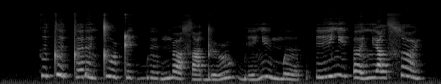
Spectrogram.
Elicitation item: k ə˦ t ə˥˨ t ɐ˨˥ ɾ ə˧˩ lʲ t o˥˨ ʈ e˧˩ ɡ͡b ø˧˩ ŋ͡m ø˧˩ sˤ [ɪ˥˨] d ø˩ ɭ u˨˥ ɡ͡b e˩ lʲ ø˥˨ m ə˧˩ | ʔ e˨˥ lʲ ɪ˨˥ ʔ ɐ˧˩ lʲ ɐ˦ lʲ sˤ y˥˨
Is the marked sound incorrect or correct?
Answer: incorrect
